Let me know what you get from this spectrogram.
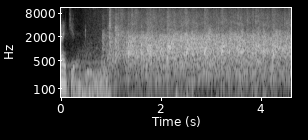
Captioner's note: applause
